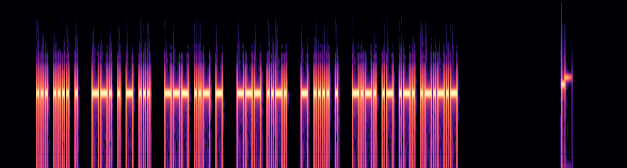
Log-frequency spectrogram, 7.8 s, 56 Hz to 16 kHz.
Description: Morse code, heard as a keyed tone, about 44 wpm, 700 Hz. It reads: SHE GETS OUT OF THE CAR.
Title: Easy Phrases 45wpm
